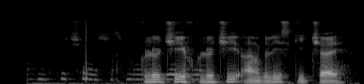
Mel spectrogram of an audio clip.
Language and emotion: Russian, neutral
